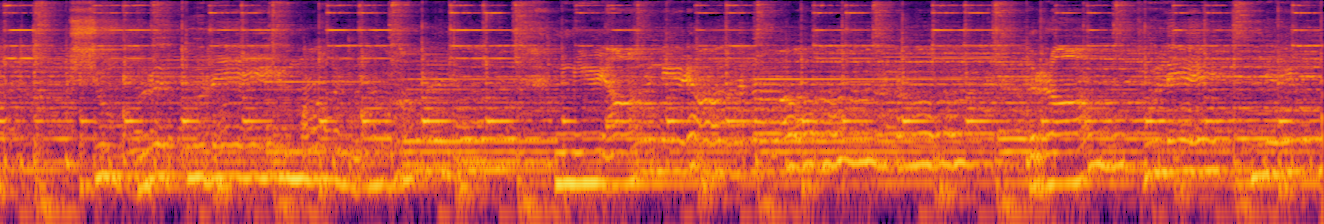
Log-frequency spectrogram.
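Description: Male voice singing a Marathi song to instrumental accompaniment, with held sustained tones and a steady percussion beat.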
